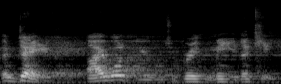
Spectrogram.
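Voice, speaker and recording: A man's voice: medium pitch, animated, moderate pace, close to an everyday voice. A man playing a mad, vain, forgetful old king in a comic audio drama, rambling and pompous. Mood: grandiose. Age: older. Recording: echoey hall, far from the mic.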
